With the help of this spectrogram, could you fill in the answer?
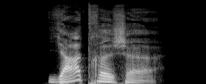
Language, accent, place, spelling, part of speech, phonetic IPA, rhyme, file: German, Germany, Berlin, iatrischer, adjective, [ˈi̯aːtʁɪʃɐ], -aːtʁɪʃɐ, De-iatrischer.ogg
- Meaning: inflection of iatrisch: 1. strong/mixed nominative masculine singular 2. strong genitive/dative feminine singular 3. strong genitive plural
